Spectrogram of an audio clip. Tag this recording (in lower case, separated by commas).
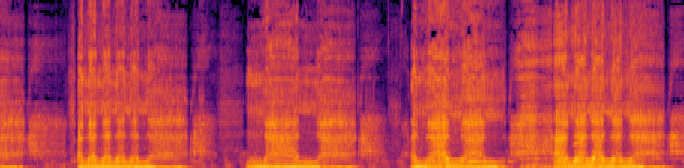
dog growling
